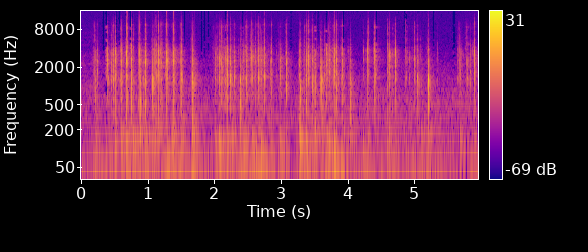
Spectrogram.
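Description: Steady two-handed fingertip typing on a 60% mechanical keyboard with an aluminum case, brass plate and plastic keycaps. Rapid, sharp, bright clacks with almost no ring or low end come in quick bursts, separated by brief pauses.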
